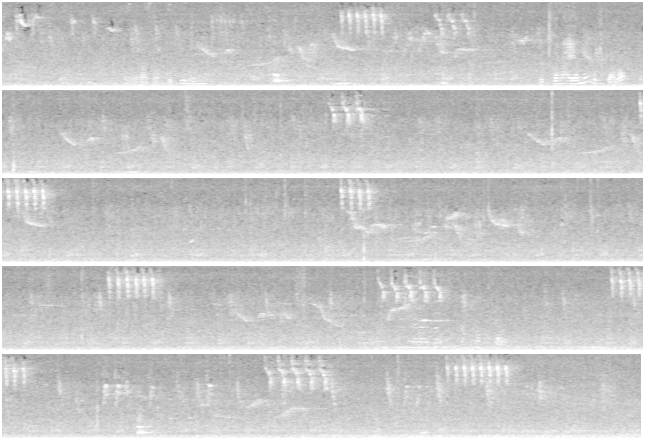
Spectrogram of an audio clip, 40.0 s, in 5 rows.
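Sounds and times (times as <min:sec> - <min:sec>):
songbird singing trills: 0:00.0 - 0:12.7, 0:24.5 - 0:38.9.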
